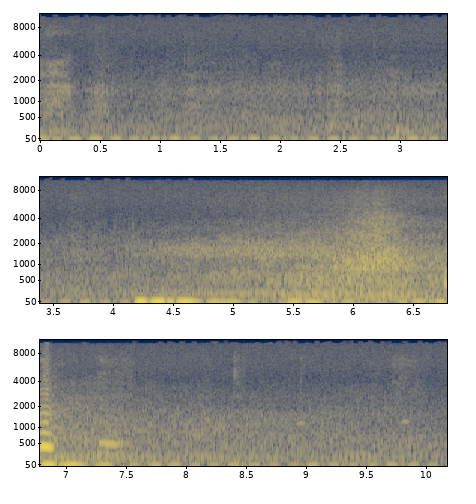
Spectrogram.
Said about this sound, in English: Car. There went a car.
